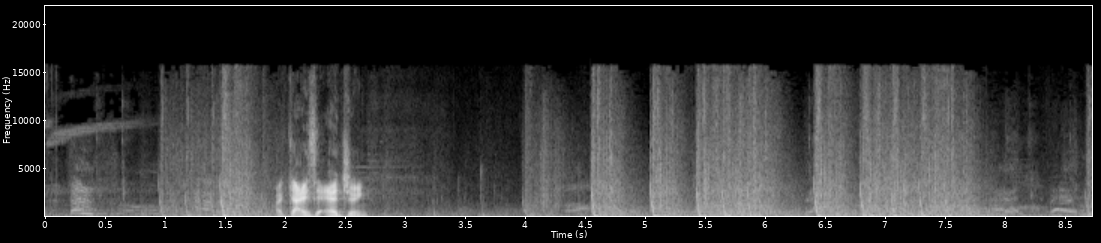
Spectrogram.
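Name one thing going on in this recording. Rapid gunfire bursts in loud, sharp volleys.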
